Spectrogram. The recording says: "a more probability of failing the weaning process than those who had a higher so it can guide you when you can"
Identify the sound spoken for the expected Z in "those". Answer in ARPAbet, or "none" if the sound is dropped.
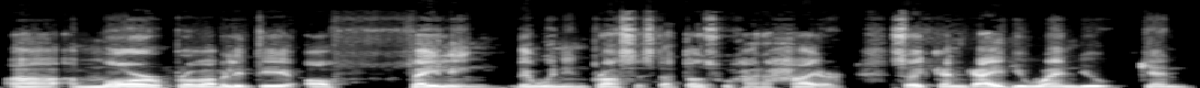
S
